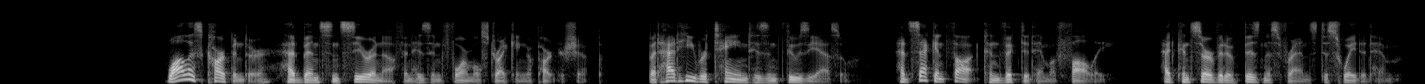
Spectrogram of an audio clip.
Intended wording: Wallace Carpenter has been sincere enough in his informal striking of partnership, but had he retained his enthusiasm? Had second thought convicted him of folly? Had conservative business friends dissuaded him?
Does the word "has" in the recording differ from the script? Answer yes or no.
yes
